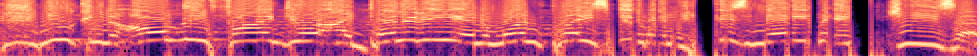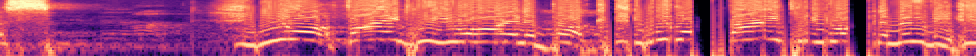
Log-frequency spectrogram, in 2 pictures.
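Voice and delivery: fiery youth-night preacher; preaching. Acted. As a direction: preach it hard to the room.

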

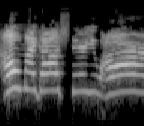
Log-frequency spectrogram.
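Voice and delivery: high, gushing friend voice; excited greeting. Retold or imitated. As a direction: greet a long-lost friend. Friend finds her, retold.

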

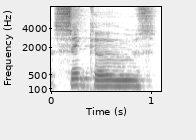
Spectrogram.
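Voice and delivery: ordinary talk

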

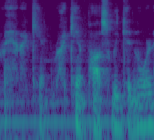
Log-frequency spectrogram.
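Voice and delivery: a fast, unvoiced whisper of self-doubt; despairing whisper. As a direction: whisper it to yourself, ashamed. His despairing inner thoughts.

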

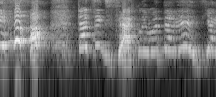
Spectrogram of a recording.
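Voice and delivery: high, loud, laughing yeah; laughing agreement. Real, not acted. Co-host hears the guilt trip story, laughing hard.

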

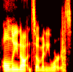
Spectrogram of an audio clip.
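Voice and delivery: ordinary delivery

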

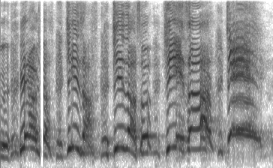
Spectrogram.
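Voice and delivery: shrieked, very high pleas climbing to a squeal; mock panicked praying. Preacher mimicking a frightened believer, escalating mock panic. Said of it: "Calm down".

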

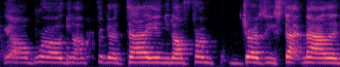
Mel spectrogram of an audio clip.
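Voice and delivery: put-on playful Jersey-style Italian-American accent; New York Italian-American. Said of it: "super New York Italian American".

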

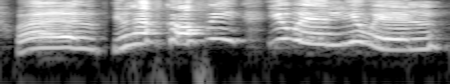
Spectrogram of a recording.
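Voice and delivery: loud, high, pushy mock invitation; hammed-up excitable offer; over-eager host. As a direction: insist with manic hospitality. Acts out bipolar man's sudden hospitality.

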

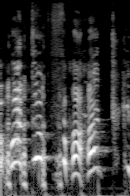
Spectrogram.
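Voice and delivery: high laughing what the fuck; laughing disbelief. Real, not acted. Bartender laughing at ravers, high and amused.

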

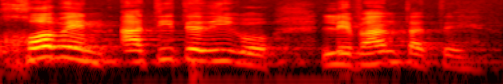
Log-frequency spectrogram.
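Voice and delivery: firm command, falling in pitch at the end; Jesus commanding. Acted. Jesus orders the dead youth to rise, firm command. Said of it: "Y Jesús dijo".

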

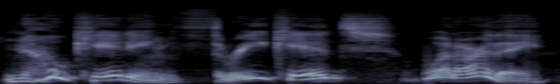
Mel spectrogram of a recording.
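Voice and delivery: high, excited disbelief; delighted surprise, pitch way up; amazed. Acted. Amazed at her three kids.

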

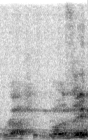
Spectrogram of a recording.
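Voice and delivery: laughing through the words; giggling as he boasts. Real, not acted.

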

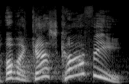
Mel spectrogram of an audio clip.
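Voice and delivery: high, gushing customer voice; excited character voice. Pretend. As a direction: squeal like an overexcited customer. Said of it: "By the way, I don't sound like this".

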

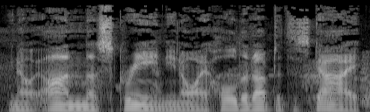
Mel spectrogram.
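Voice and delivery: normal talking voice

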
